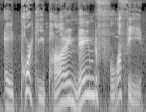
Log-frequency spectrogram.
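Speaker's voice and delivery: high, loud, drawn-out howl of amusement; howling in disbelief. A narrator's reading. Rhinoceros mocking Fluffy's name, howling. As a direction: howl each word slowly, as if it's absurd. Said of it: "howled the rhinoceros".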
